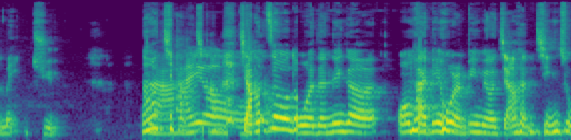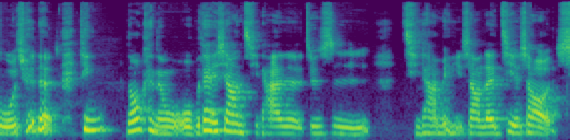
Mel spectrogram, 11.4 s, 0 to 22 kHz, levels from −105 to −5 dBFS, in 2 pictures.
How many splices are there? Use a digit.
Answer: 2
